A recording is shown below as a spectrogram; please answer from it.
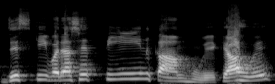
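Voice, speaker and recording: Brief: male lecturer with a high voice, drilling students with repeated questions. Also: very animated, unhurried, fairly bright tone. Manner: calls students brother and children. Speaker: accountancy teacher. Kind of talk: classroom lecture.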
